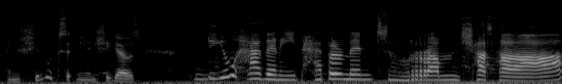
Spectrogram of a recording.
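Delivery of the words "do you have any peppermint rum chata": put-on high, slow English accent with chata stretched. Retelling a liquor store customer's question, mimicking her English-sounding accent. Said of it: "I am not doing a bad English accent. I am mimicking what this woman sounded like".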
